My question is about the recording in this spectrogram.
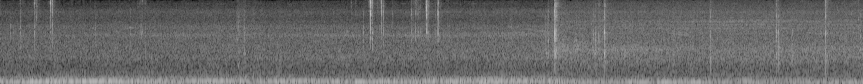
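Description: Scattered light metallic clicks and clinks of outboard carburetor parts being handled and fitted by hand, over a steady low rumble.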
